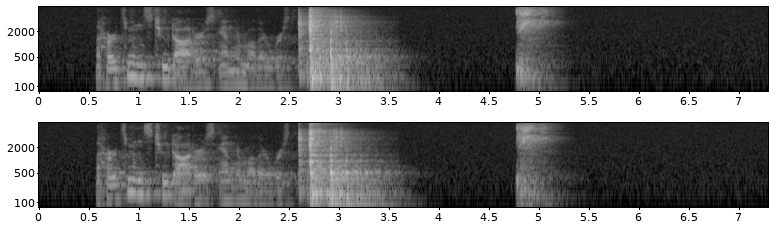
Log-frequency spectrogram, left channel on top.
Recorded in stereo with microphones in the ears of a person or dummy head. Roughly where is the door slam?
Centre.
